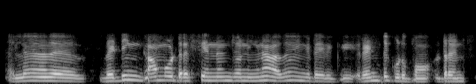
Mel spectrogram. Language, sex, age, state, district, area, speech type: Tamil, male, 18-30, Tamil Nadu, Thoothukudi, rural, conversation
